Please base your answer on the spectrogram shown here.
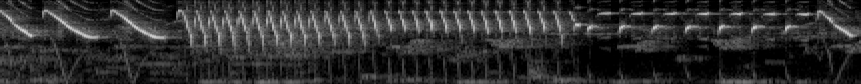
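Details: Canary song used as a training tutor: descending whistled sweeps, then a fast rattling trill of rapid repeated notes near two per tenth-second, ending in bright chipping notes and another falling sweep.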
